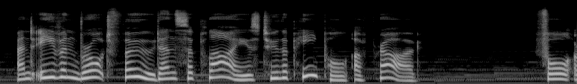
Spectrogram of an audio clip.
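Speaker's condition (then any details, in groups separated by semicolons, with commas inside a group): No condition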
